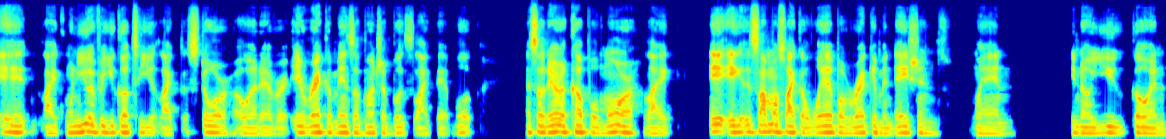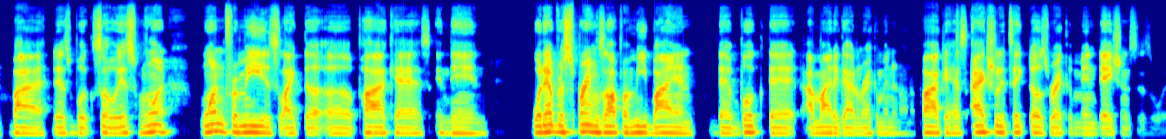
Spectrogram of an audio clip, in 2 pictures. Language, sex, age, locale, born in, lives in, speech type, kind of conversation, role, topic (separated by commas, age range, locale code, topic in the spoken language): English, male, 25-29, en-US, United States, United States, conversation, unstructured, none, How do you choose your next book, and how do you like to share reading recommendations?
